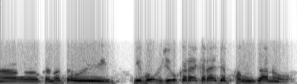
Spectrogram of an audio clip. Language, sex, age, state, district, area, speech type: Manipuri, male, 60+, Manipur, Kangpokpi, urban, conversation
